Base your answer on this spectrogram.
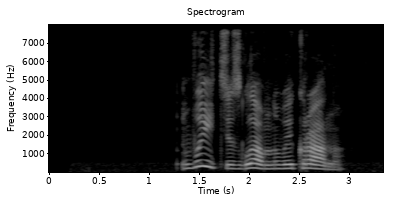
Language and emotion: Russian, neutral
